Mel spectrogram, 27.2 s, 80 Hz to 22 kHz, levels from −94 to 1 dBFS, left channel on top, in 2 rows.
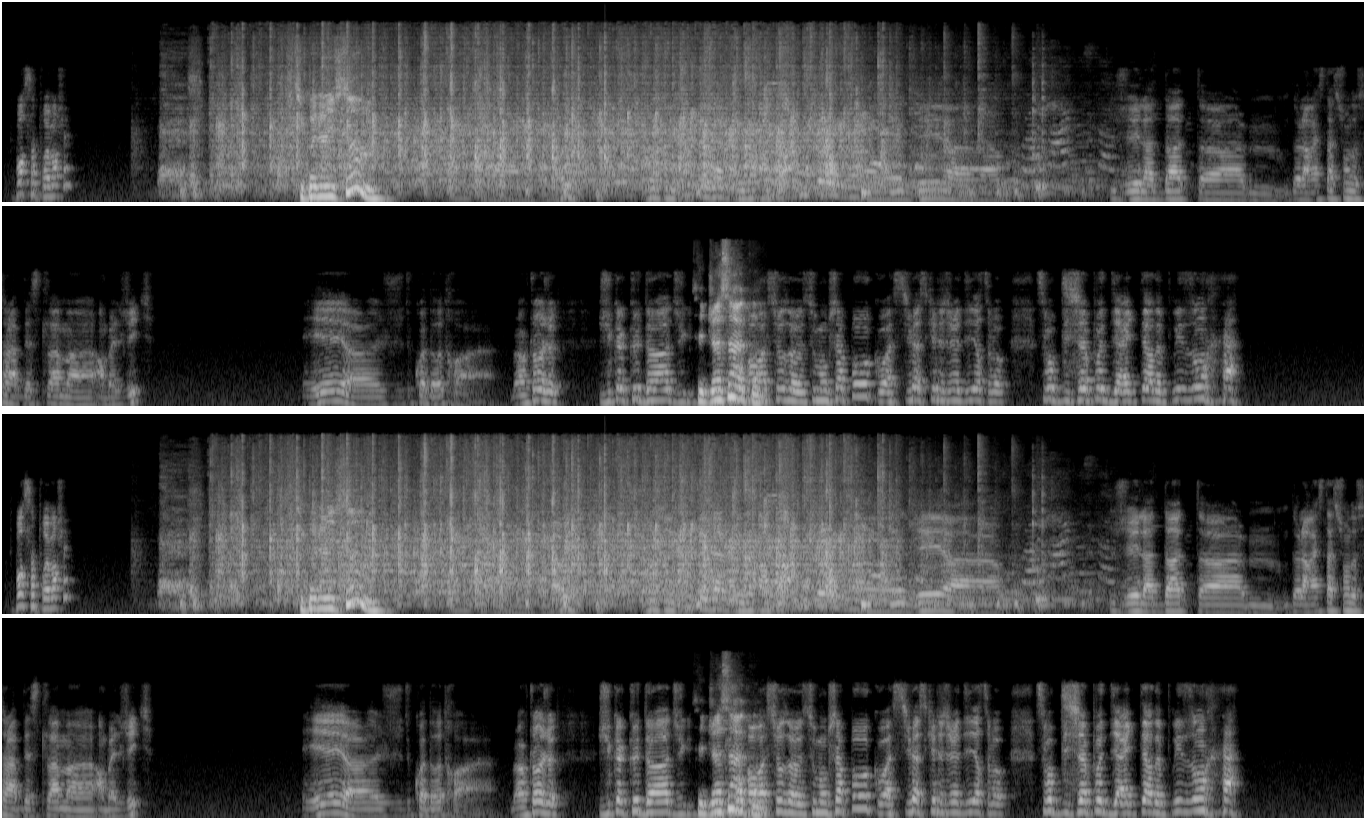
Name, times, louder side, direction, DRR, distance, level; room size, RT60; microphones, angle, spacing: voice 1, 0.1-0.7 4.8-5.7 6.4-7.9 8.5-10.0 11.1-15.1 16.6-19.2 19.6-20.5 20.8-26.0, right 3 dB, 70° right, 0.8 m, -37 dB
Applause, 1.6-11.4, equal, 15° right, 0.8 m, -31 dB
voice 2, 2.8-3.9 20.6-21.2, left 3 dB, 25° left, 0.4 m, -26 dB
2.6 x 2.0 x 2.4 m
head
